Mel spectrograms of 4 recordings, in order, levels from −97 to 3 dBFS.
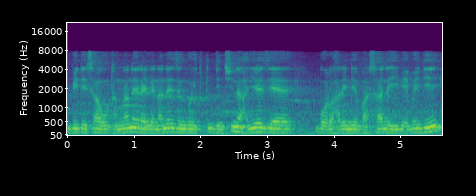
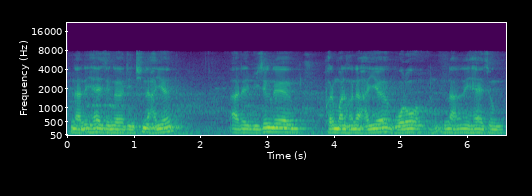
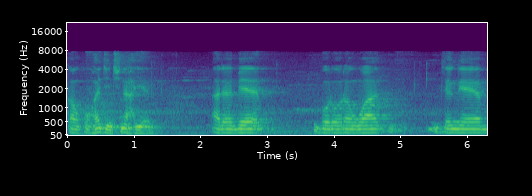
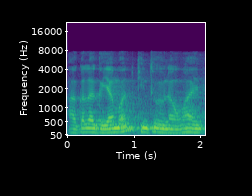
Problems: none marked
